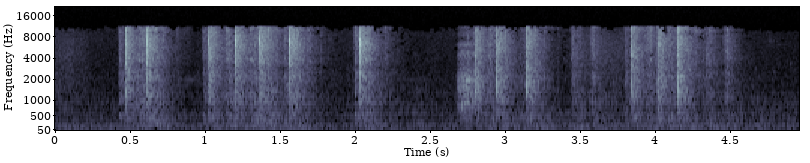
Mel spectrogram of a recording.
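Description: Typewriter keys clack as someone types by day in a newspaper editorial office. Many sharp keystrokes come in quick, uneven bursts with short pauses between them, and the sound is fairly faint.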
